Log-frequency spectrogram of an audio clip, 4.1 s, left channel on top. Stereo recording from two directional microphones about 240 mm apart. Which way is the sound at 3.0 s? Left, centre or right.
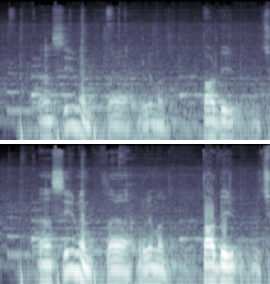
Right.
